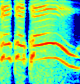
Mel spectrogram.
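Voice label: "go go go", baby voice; babydaisy; WII; MARIOKARTWII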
